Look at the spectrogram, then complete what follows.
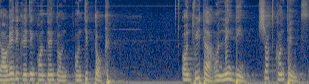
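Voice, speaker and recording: A man with a Nigerian accent talks at a fairly quick pace in a high voice. His tone is dark and mellow, with ordinary pitch variation. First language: a Nigerian language. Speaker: technical writer. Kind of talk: tutorial.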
